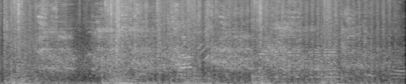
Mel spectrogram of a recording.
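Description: A shotgun fires loud booming blasts, one after another.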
